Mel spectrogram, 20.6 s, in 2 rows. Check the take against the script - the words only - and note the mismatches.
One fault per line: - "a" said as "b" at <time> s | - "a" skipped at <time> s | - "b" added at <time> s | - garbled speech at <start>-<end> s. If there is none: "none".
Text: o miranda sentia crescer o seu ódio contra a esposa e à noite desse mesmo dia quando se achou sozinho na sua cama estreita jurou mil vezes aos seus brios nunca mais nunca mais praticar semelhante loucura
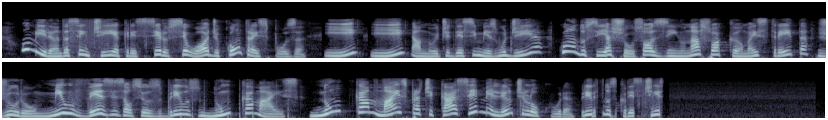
- "e" added at 4.6 s
- garbled speech at 17.5-18.6 s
